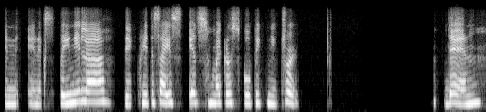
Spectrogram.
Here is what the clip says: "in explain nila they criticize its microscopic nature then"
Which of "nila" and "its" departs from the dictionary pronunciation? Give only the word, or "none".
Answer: none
